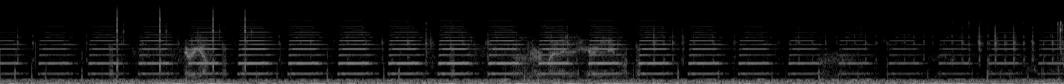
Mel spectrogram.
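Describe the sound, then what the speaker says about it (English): A car alarm in the video game Phasmophobia sounds continuously, a steady pattern of repeating electronic beeping tones at moderate loudness, with faint rustling and clicks underneath. "We're gonna have a car alarm the rest of the time."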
